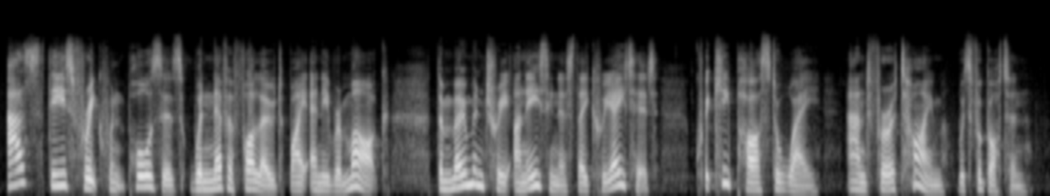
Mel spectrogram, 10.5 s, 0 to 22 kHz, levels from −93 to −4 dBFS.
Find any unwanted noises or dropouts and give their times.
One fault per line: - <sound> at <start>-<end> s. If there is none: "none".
- dropout at 7.0-7.1 s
